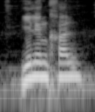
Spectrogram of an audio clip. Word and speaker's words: Gyllenhaal: Gyllenhaal, Jackman, Paul Dano.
